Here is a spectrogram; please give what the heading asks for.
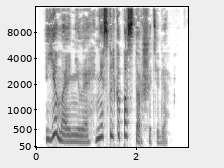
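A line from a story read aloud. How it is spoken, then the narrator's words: Icy old woman's voice. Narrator (Russian): заметила ей бабушка, ужасающая ледяным тоном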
